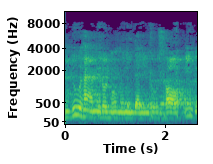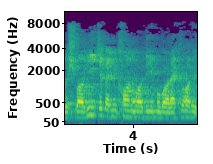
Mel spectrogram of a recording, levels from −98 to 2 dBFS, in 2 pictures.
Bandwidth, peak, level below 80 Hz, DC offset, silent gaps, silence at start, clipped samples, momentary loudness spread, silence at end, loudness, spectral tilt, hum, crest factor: 8.6 kHz; 0 dBFS; -62 dBFS; under 0.1%; none; 0 s; under 0.1%; 7 LU; 0 s; -16 LUFS; -5 dB/octave; none; 16 dB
